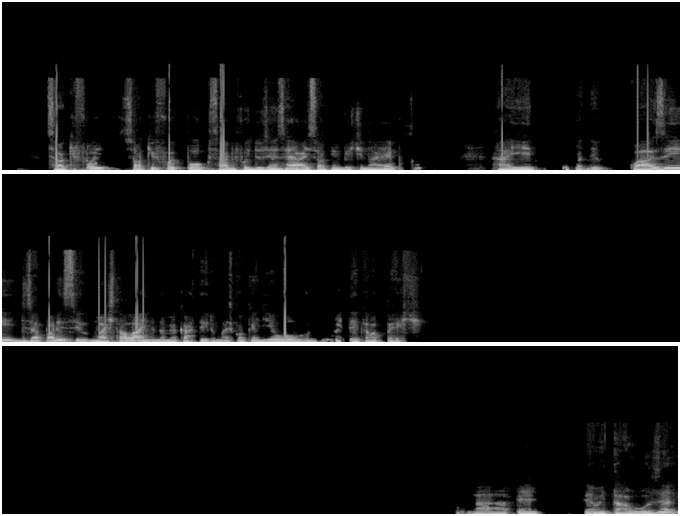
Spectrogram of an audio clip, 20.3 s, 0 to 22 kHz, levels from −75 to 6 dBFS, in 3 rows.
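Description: Integer overflow hits the speech at 0.54, 1.67, 2.18–2.22, 5.00, 6.35–6.45, 7.25, 7.75–8.19 and 9.60 s. Peaks only about 1 dB over full scale wrap to the opposite sign instead of limiting, so you get hard, violent cracks, far nastier than clipping.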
